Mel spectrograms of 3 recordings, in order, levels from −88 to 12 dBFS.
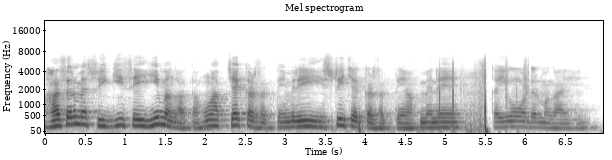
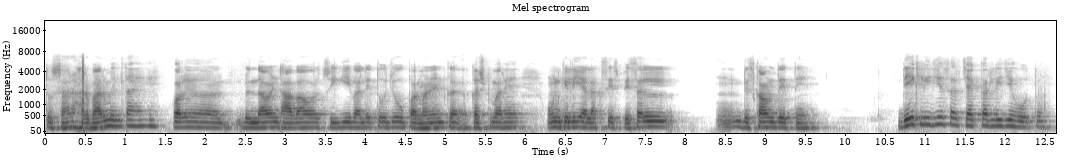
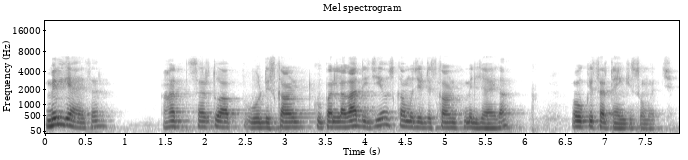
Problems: echo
